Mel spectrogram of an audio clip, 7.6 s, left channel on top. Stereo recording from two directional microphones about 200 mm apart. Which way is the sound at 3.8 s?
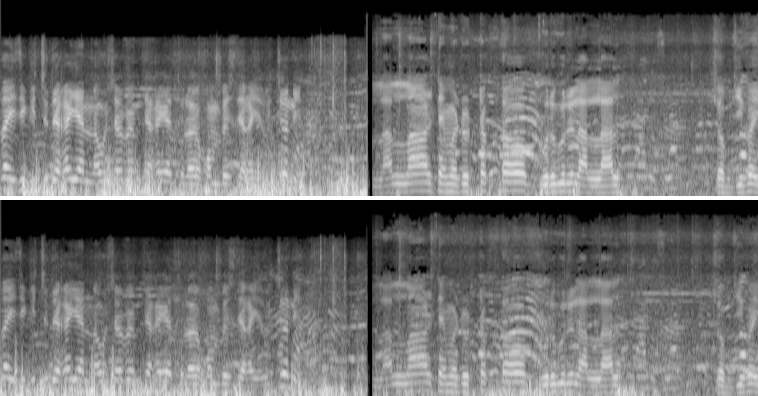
5° left (ahead or behind).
